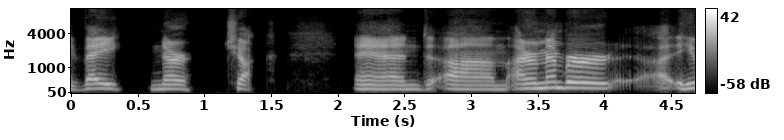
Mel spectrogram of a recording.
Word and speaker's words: Vaynerchuk: wasn't Gary ve yet he would pronounce his name Gary ve nner Chuck and um I remember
